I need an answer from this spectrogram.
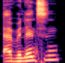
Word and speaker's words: Avanesyan: David Avanesyan. Avanesyan. I can't pronounce that last name.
